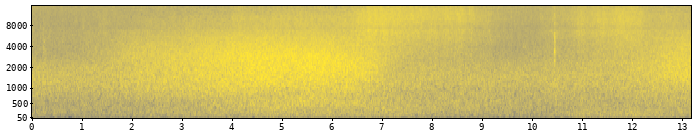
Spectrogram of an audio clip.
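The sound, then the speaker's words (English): Ocean waves roll in and break on a sandy shore in a steady, continuous wash of surf, swelling louder midway and then easing, with no voices present. “And from the distant sea to the sand beneath your bare feet.”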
